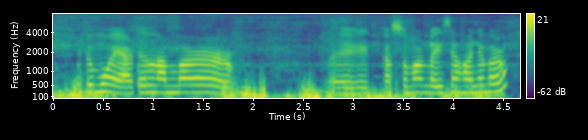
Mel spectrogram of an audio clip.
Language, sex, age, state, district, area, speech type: Assamese, female, 30-45, Assam, Lakhimpur, urban, spontaneous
